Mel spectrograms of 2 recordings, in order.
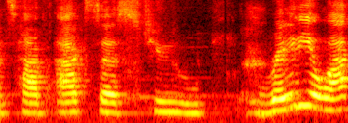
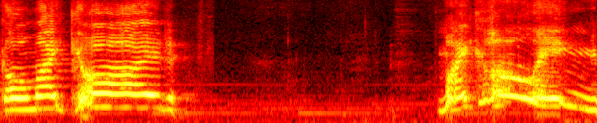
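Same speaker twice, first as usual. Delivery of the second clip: cracking voice, high, very slow and drawn out; 5 semitones higher, 4 dB louder than usual. Picturing Trevor's reaction to the raid, imitating Trevor, voice cracking. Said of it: "Voice crack went hard".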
